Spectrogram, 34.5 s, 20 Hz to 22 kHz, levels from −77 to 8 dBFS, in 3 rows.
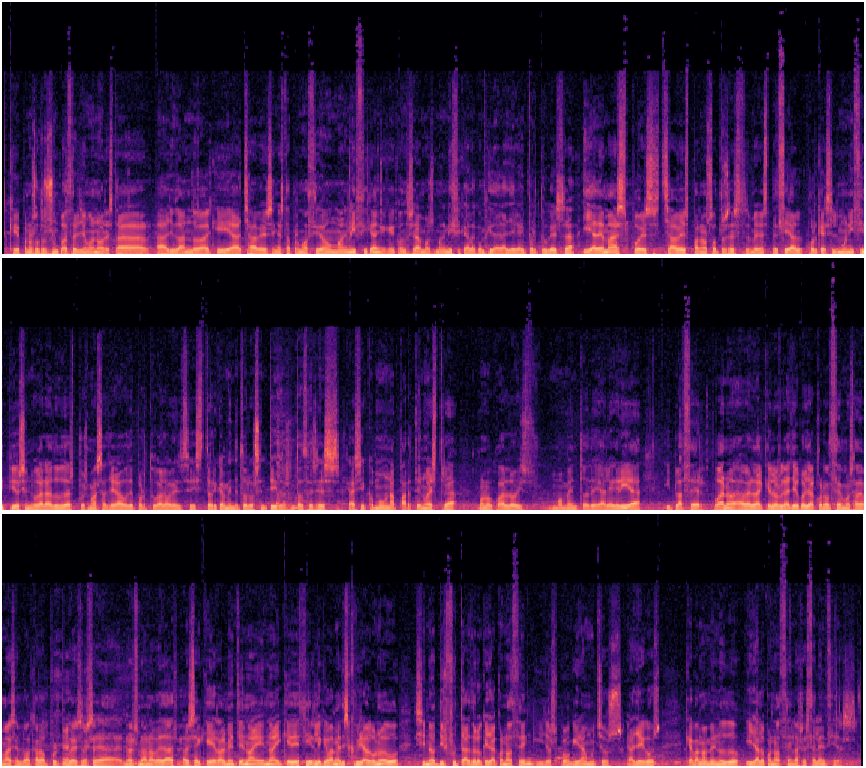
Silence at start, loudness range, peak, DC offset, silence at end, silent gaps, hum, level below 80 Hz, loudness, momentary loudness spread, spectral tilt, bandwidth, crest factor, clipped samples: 0 s; 3 LU; 0 dBFS; under 0.1%; 0 s; none; none; -38 dBFS; -12 LUFS; 5 LU; -6 dB/octave; 17 kHz; 12 dB; under 0.1%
